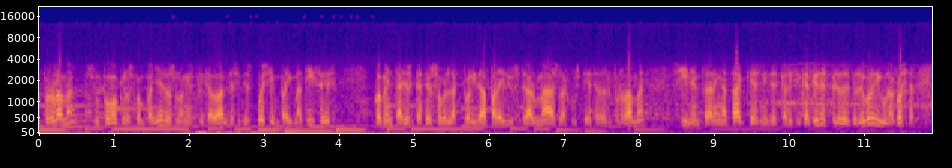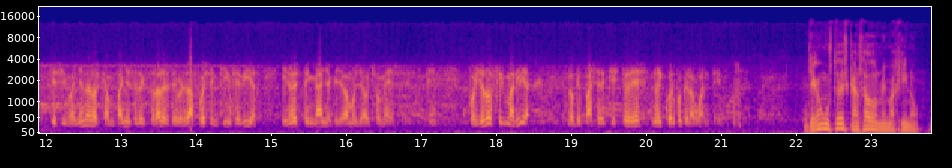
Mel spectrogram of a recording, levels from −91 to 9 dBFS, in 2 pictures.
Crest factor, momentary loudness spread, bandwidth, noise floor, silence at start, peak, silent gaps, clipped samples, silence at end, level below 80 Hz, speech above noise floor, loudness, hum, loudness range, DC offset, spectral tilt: 20 dB; 12 LU; 13.5 kHz; -45 dBFS; 0 s; -4 dBFS; none; under 0.1%; 0 s; -50 dBFS; 22 dB; -22 LUFS; none; 3 LU; under 0.1%; -5.5 dB/octave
